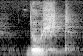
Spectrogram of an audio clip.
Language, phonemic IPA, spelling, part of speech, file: Dutch, /duʃt/, doucht, verb, Nl-doucht.ogg
- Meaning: inflection of douchen: 1. second/third-person singular present indicative 2. plural imperative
